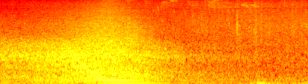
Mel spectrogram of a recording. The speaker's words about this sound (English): The sound of silence. Cars pass by sporadically.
